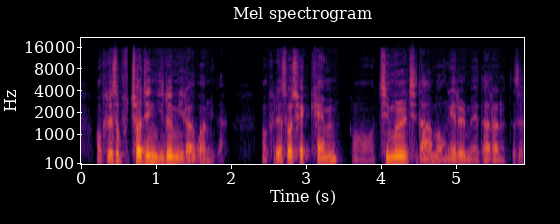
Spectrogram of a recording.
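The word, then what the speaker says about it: שכם: 세겜이라는 이제 발음은 이제 정확히 쉐켐 해가지고 목덜미, 어깨 이런 뜻이 있고요.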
